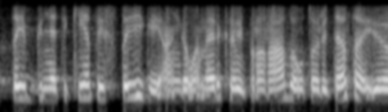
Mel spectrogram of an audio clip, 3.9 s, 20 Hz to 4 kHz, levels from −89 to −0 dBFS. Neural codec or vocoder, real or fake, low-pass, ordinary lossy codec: none; real; 3.6 kHz; Opus, 64 kbps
